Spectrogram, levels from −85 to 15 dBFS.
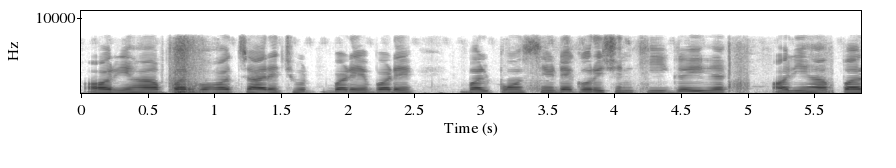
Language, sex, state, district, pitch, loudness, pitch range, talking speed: Hindi, female, Himachal Pradesh, Shimla, 210 Hz, -19 LUFS, 205-215 Hz, 165 wpm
